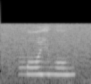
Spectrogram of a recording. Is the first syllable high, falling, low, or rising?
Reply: high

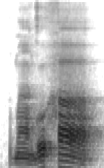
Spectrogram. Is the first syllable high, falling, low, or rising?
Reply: low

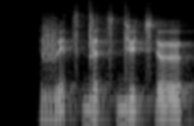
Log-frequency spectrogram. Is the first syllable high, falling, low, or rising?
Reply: low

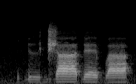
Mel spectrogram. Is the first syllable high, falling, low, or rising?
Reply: low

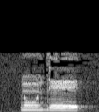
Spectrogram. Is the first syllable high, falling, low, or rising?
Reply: high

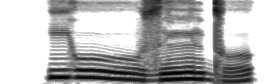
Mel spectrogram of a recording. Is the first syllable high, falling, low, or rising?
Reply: falling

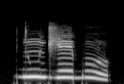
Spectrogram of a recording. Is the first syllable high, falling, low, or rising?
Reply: high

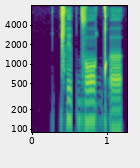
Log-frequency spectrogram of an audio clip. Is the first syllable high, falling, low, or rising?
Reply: high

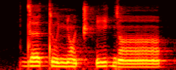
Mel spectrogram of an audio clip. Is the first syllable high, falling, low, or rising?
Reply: rising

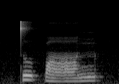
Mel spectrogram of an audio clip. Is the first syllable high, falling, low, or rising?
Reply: high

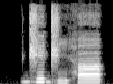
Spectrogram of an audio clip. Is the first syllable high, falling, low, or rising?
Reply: high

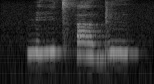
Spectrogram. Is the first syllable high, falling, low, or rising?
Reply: rising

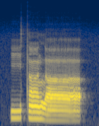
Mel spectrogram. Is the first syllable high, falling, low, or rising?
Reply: high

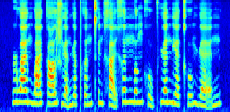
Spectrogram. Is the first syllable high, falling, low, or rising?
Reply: high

